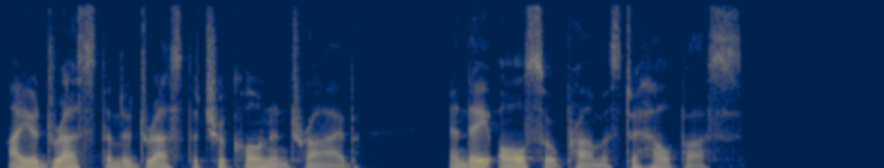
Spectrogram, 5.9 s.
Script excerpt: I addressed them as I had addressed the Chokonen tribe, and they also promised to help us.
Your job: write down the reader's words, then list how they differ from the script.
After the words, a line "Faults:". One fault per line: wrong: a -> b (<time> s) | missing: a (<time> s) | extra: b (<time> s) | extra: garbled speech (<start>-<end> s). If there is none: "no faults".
I addressed them addressed the Chokonen tribe, and they also promised to help us.
Faults:
missing: as I had (0.8 s)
